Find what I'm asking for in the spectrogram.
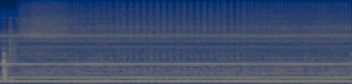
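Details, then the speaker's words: Restored old General Electric motor with a grinder arbor spinning a wire wheel that has a factory high spot. A steady motor hum with a faint fast tick once per wheel revolution, caused by the high spot on the wire wheel. "And to be fair, this wire wheel came with some factory issues. Here's a little ball peen hammer here. I'm gonna hold it still. It's got a high spot."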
